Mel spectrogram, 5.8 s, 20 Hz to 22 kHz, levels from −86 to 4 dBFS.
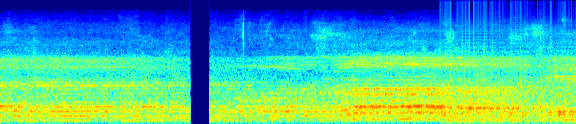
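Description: A playback stall runs from 1.90 to 2.10 s, a silence of about 200 ms that cuts into the sound mid-flow before it picks up again. The most likely cause is the player starving for data or having its output thread held up, so nothing reached the output until it caught up.

A block size mismatch (padded) starts at 4.38 s and continues to the end. An upstream stage is writing blocks shorter than the downstream stage reads, and the shortfall in each block is filled with zeros. The repeated gaps produce a steady buzz at 86.1 Hz, which fits a 512-sample read. Because every block carries that padding, the audio plays back at 0.861 times normal speed with its pitch essentially unchanged.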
